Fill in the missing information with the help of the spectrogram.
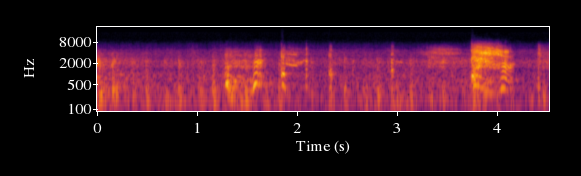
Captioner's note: coughing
